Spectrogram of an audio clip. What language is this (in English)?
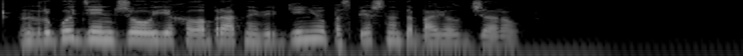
Russian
